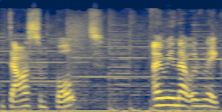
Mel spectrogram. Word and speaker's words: Das Boot: It's pronounced like boat. Das boat.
